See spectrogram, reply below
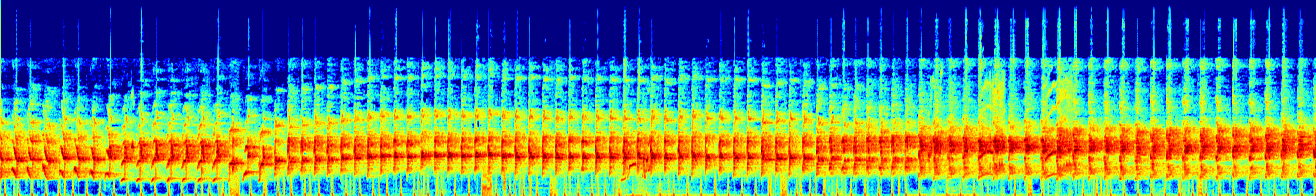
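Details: Lovebird song meant to provoke and agitate other lovebirds: a dense, nonstop stream of shrill, high chirps and rapid ticking notes, several per second, forming a continuous buzzy chatter with no pauses.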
